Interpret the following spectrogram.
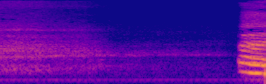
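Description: A woman's long, audible exhale through the mouth, a breathy rush that fades away over about a second and a half, as cued for the breathing of a seated stretch. Her voice comes back in near the end.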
